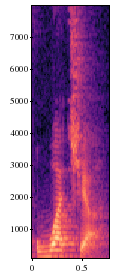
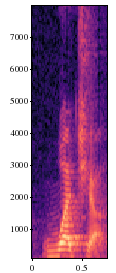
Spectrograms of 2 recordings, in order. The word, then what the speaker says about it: whatcha: Have you heard that native speakers pronounce what do you as what-ya? What-ya? We combine all those sounds together, what-ya. An alternative is whatcha, whatcha. And I use both of them equally, so it's important that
